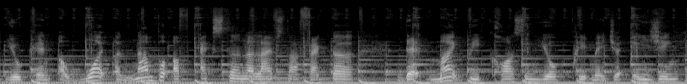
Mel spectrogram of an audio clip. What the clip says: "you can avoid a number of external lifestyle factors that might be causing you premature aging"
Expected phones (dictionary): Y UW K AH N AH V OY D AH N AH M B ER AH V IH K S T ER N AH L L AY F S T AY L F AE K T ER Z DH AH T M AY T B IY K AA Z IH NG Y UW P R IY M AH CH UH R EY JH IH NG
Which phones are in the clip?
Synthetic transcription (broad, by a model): Y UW K AH N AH W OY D AH N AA M B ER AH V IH K S T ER N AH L L AY F S T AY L F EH K T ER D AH T M AY T B IY K AA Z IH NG Y UW P R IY M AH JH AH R EY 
